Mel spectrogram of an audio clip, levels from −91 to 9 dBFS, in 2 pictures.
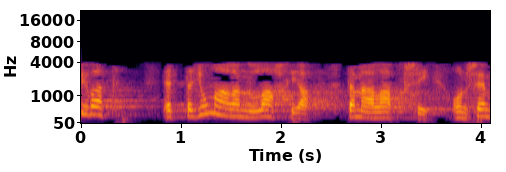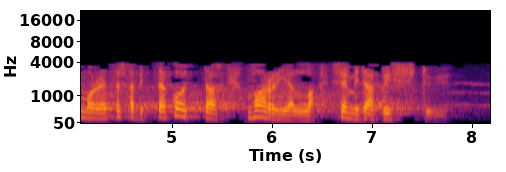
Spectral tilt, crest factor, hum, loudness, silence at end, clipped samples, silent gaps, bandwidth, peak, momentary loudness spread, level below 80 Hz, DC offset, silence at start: -8.5 dB/octave; 18 dB; none; -19 LUFS; 0.4 s; under 0.1%; none; 4 kHz; 0 dBFS; 10 LU; -68 dBFS; under 0.1%; 0 s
